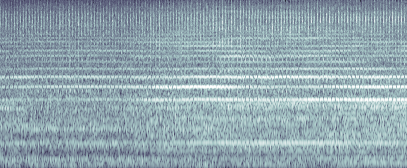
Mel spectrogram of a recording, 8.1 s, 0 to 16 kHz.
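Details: BMW E60 with N52 engine, fresh flush oil and old filter: fast, even, sharp ticking about three times a second at idle, absent when cold and louder as it warms, loudest at the oil filter housing, not pulleys or alternator; cause unclear.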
